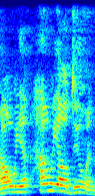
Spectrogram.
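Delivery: slow, drawn-out Pittsburgh accent, like a local. Greeting the audience after promising to talk like a true Pittsburgher: Pittsburgh accent. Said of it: "say it like a true Pittsburgher".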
